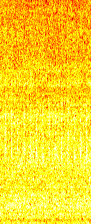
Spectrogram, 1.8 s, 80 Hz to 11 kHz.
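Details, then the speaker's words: 1998 GMC Savana 5.7 V8, warm idle with slight revs, mic beside the wheel well: a light, even valve-train tick, possibly a lifter, keeping pace with the engine. Good oil pressure, no service engine light; tick better than before. "i can hear the tick it's definitely better than it has been so i'm hoping for the best"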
